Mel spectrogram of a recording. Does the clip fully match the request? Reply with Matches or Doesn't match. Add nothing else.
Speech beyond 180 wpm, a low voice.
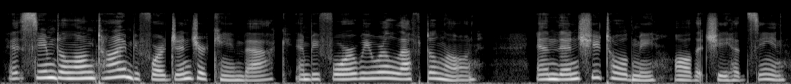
Doesn't match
